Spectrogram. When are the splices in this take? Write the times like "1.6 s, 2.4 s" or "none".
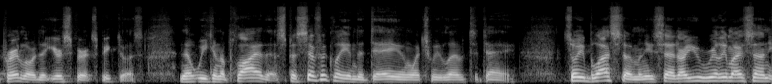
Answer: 5.6 s

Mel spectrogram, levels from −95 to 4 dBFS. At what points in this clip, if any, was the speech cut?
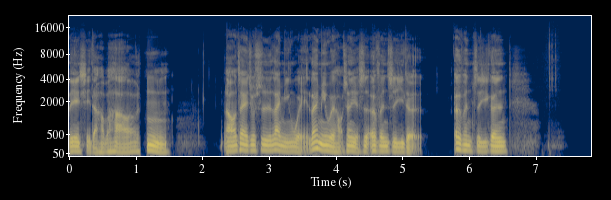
1.1 s

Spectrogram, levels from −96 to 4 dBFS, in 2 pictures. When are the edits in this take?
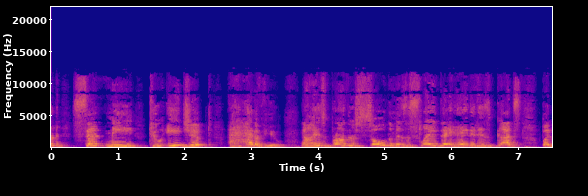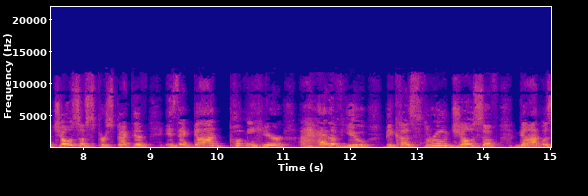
none

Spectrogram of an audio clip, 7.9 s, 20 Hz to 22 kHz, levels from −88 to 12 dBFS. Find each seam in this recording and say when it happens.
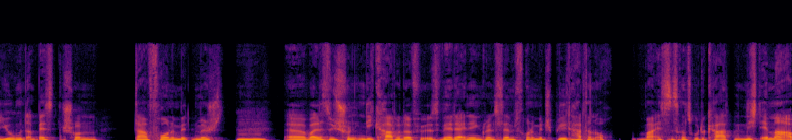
none

